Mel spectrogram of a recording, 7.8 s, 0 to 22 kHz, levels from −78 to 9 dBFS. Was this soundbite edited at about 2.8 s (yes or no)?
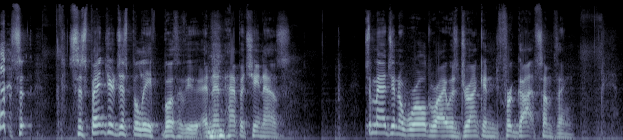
yes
